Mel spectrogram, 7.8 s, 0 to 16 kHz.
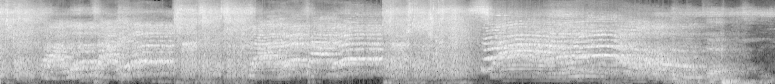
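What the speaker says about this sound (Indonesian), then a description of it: "Jadi mari kita memberikan tepuk salut untuk kelompok 3 dan kelompok 2." Schoolchildren in a classroom perform the tepuk salut clapping chant, loud rhythmic hand claps mixed with shouted chanting voices in bursts, close and energetic throughout.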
